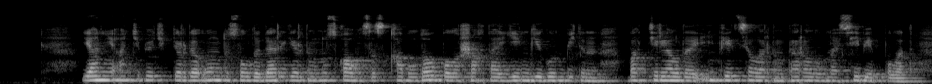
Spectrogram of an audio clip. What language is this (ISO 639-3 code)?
kaz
